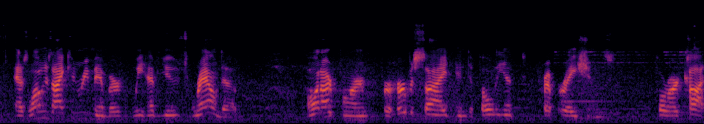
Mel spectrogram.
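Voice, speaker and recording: Over noticeable background noise, a man with an American accent speaks at a high pitch, his loudness swinging widely. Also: lively intonation, moderate pace. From California (Bakersfield). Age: 60s. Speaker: farmer. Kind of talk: prepared statement, testimony. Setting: press conference. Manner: formal.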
